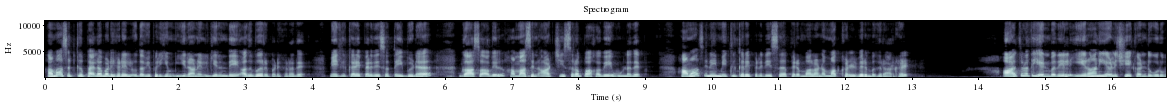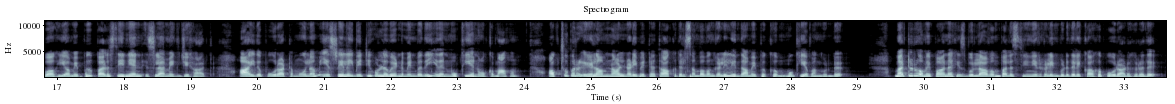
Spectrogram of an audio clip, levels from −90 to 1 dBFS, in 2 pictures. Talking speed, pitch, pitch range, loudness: 110 wpm, 185 Hz, 155-220 Hz, -20 LUFS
